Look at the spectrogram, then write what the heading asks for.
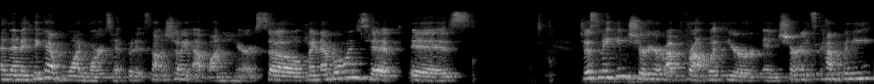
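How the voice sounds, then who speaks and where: Recorded with audible room echo, a woman's fairly high voice moves through very wide pitch swings. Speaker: insurance agent. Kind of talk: presentation. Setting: live workshop with in-person and Zoom audience. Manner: fast.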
